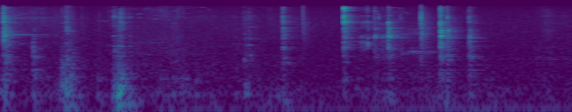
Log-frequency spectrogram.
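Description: Light metallic clicks and taps of an Allen wrench seated in and turning the small grease-port plug on a brush cutter's gearbox head, a few separate sharp ticks spread out with quiet between them.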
